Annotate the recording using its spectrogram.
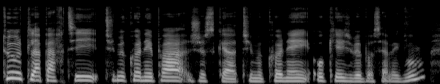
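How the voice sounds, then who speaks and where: A woman with a New Zealand accent, fairly low in pitch with lively intonation, at a fairly slow pace, in a dry, close sound with no echo, on a very clean recording with a silent background. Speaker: digital strategy consultant. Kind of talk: podcast interview answer. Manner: frank, outspoken.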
